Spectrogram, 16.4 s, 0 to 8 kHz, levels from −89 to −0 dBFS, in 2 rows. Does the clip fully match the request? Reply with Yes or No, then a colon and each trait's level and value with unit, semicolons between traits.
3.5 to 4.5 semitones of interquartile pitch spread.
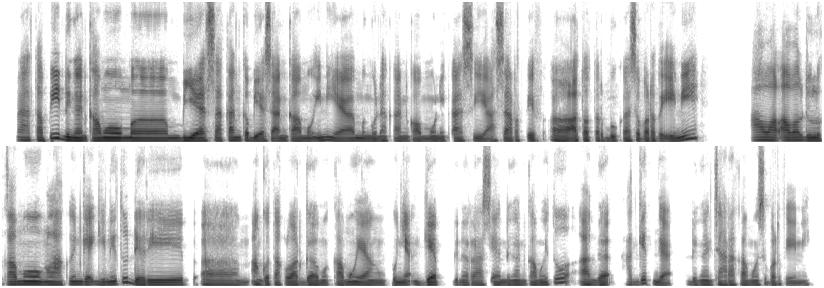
No: narrow, 2.4 semitones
